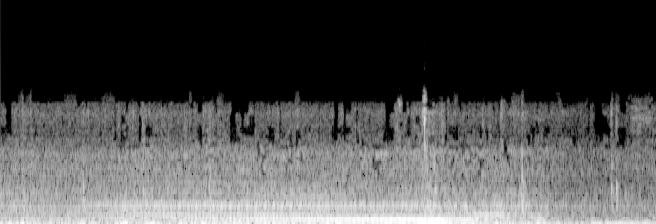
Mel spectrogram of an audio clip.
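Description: A vehicle engine revs up and then eases off.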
